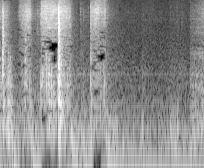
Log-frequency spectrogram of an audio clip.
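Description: A strip of white paper rustling as it is handled after folding, a few short crisp rustles in the first second or so.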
